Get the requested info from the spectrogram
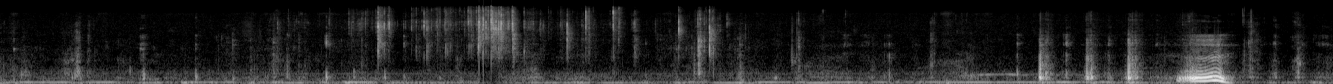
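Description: A person eating close to the microphone, chewing and biting on roasted sheep-head meat with many wet mouth clicks, smacks and crunches, including a denser crackly stretch a few seconds in. Near the end there is a short hummed 'mm'.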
